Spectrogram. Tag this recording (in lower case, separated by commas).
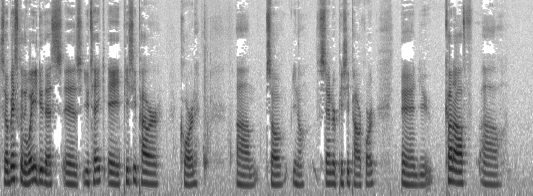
speech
